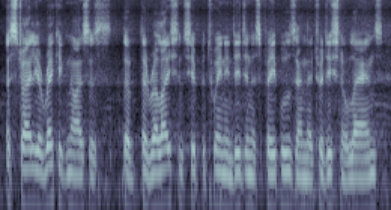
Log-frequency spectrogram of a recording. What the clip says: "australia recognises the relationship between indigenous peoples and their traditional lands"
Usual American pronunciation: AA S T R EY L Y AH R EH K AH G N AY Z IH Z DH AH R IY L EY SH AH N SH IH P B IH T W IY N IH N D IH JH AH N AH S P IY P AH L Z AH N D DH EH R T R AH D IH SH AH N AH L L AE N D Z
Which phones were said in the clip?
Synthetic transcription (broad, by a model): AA S T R EY L Y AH R EH K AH G N AY Z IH Z DH AH R IY L EY SH AH N SH IH P B IH T W IY N IH N D IH JH AH N AH S P IY P AH L Z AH N DH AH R T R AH D IH SH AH N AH L L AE N D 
